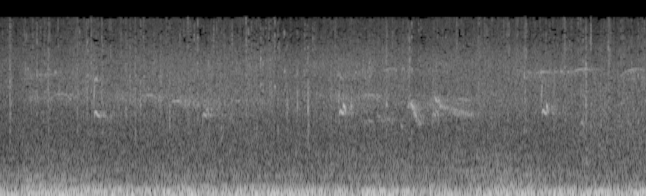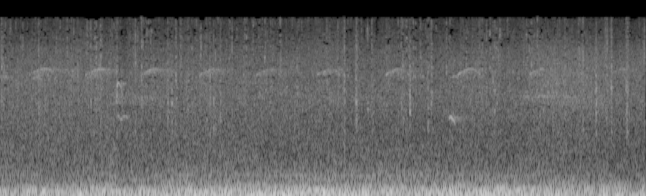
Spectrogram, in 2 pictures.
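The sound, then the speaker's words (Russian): Meat sizzles over a small campfire outdoors in nature with a steady crackling hiss that never lets up, while small birds chirp repeatedly in the background. “Слышите, птички? На костерке жарится мясо.”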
